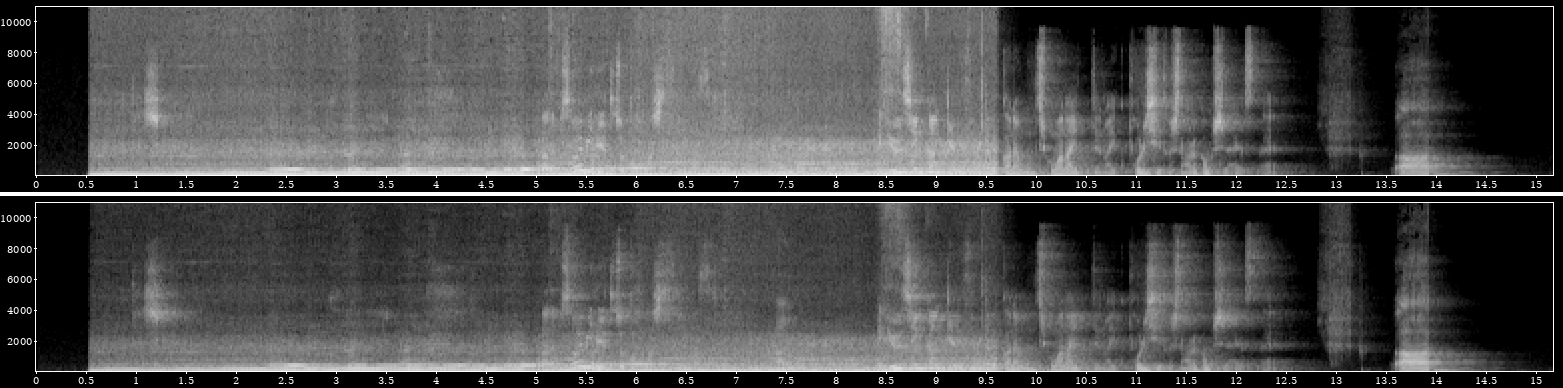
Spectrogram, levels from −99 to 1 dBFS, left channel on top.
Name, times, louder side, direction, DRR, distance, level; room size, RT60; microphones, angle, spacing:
sound 1, 0.5-9.6, left 6 dB, 85° left, 0.3 m, -18 dB
voice 1, 1.0-1.6 2.5-3.5 3.9-4.3 5.1-7.2 8.4-12.3, left 3 dB, 40° left, 9 dB, 0.6 m, -26 dB
voice 2, 4.3-4.7 7.4-7.7 12.9-13.1 13.6-13.9, right 2 dB, 25° right, 10 dB, 0.6 m, -29 dB
13.0 x 5.9 x 9.0 m, 1.1 s
head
